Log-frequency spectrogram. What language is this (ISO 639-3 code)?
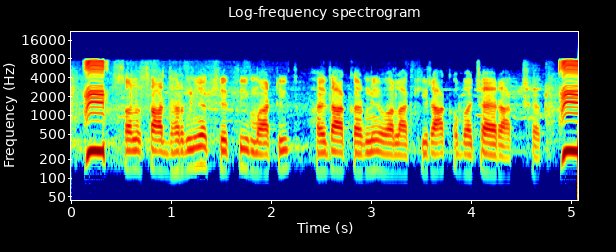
mag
